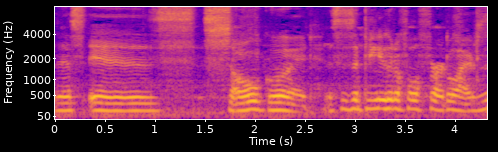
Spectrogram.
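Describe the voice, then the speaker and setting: A woman speaks quietly at a fairly low pitch. She is mumbling. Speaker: herbalist video creator. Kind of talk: tutorial. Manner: casual with many fillers.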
